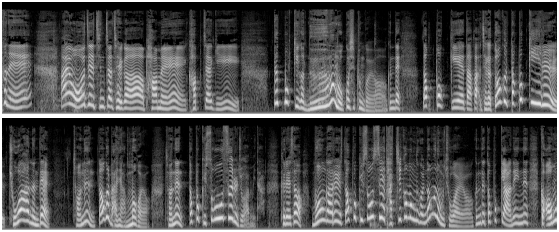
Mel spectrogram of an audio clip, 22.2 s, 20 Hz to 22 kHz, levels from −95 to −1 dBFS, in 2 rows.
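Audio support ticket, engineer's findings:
No audible change in tone; speech sounds normal by ear. DC offset present throughout, constant, about -33 dBFS. Waveform sits off zero, wasting headroom, with steady energy at 0 Hz. Probable component: capture front end or converter bias. Fix: high-pass or DC-removal filter.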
